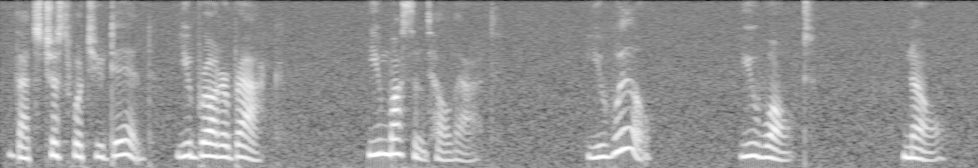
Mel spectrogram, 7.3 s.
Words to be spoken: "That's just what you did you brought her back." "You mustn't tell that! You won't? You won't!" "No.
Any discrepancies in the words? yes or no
yes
